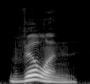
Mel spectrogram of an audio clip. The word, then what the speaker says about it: villain: Now, the spelling pronunciation for villain is going to be lain. First syllable is vil, 3 sounds. V, I, L. Lain, 3 sounds. L, A, N. Lain. Mark the word. Lain. And again, in pronunciation, normally we say villain, but for spelling, lain.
